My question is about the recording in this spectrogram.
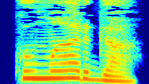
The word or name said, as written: ಕಾಮರಾಗ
